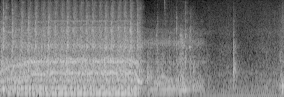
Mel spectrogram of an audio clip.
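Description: A sewing machine runs fast and steady, stitching a quarter-inch seam around a large shopper bag. The motor whirs loudly for about two seconds, then stops, leaving faint handling noises and a small click.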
